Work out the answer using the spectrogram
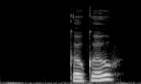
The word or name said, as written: gogo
